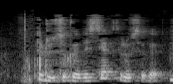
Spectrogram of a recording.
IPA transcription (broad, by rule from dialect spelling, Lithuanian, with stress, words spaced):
ˈtʲrʲʊsʲɪkɐɪ ʋʲɪs tʲiɛk ˈtʲrʲʊsʲɪkɐɪ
